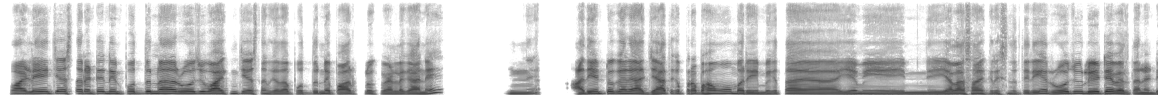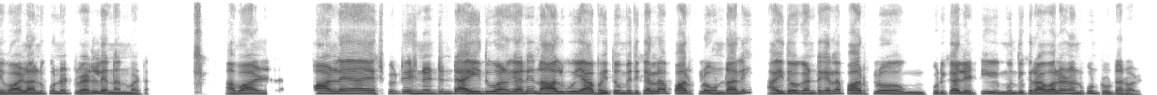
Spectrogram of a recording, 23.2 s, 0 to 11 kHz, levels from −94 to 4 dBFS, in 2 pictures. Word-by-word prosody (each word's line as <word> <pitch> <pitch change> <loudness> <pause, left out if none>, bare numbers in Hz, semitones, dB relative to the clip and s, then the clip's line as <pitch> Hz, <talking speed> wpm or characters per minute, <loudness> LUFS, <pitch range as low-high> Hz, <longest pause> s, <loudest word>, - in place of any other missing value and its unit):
వాళ్ళు 195 0 +3
ఏం 220 - +2
చేస్తారంటే, 215 -1 -1
నేను 200 -4 -1
పొద్దున్న 220 +3 +1 0.2
రోజు 200 +1 +2
వాకింగ్ 190 +1 +2
చేస్తాను 180 -1 -3
కదా, 165 0 -1
పొద్దున్నే 180 +2 -3
పార్క్‌లోకి 170 -2 -2
వెళ్ళగానే. 165 +3 0 0.8
హ్మ్, 170 0 -4 0.5
అదేంటో 195 +4 +2
గాని 205 0 +4
ఆ - - +5
జాతక 190 +3 +1
ప్రభావమో, 195 +2 +1
మరి 175 -1 +1
మిగతా 170 +2 -2 0.6
ఏమి 180 0 -1 0.8
ఎలా 175 +1 +2
సహకరిస్తుందో 170 -1 -3
తెలియని 185 +3 -1
రోజు 200 +3 +2
లేటే 200 +3 +6
వెళ్తానండి. 145 -5 -1
వాళ్ళు 160 +1 +2
అనుకున్నట్టు 190 +1 -5
వెళ్ళలేను 175 -2 0
అన్నమాట. 130 -4 -6 1.0
వాళ్ళ 180 0 +2 0.5
వాళ్ళ 195 +2 +4 0.3
ఎక్స్‌పెక్టె‌ష‌న్ 200 0 -3
ఏంటంటే 200 +4 -4 0.2
ఐదు 215 0 +1
అనగానే 205 +3 +3
4:59 185 -2 +2
కల్లా 200 +5 +3
పార్క్‌లో 185 +1 +1
ఉండాలి. 170 +6 0 0.3
5:00 195 +1 +1
గంట 180 -1 -2
కల్లా 210 +4 -1
పార్క్‌లో 185 0 0 0.5
కుడికాలెట్టి 175 +1 -1 0.2
ముందుకు 170 0 -4
రావాలని 165 +3 +1
అనుకుంటూ 170 -1 -6
ఉంటారు 125 -3 -6
వాళ్ళు. 110 +1 -15
185 Hz, 130 wpm, -21 LUFS, 170-195 Hz, 1.0 s, లేటే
